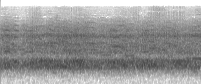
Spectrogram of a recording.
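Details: Common cranes on migration gather at sunrise on Lake Hornborga, Sweden. Countless birds call at once, a constant rolling clamour of ringing, honking notes that stays level from start to finish.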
